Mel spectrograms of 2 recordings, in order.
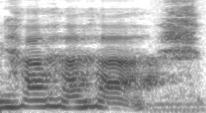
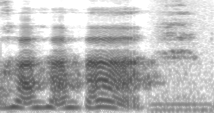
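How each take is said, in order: First: It is a flat, forced, simulated laugh. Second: It is a light laugh with a giggle.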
